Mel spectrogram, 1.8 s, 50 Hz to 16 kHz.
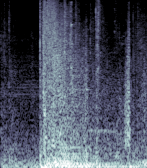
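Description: Gunfire in the video game Battlefield 1, a sudden loud burst of shots after a quiet start, sustained and dense, with another sharp report near the end.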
